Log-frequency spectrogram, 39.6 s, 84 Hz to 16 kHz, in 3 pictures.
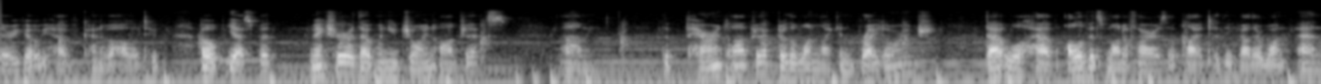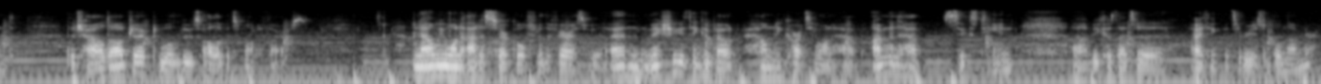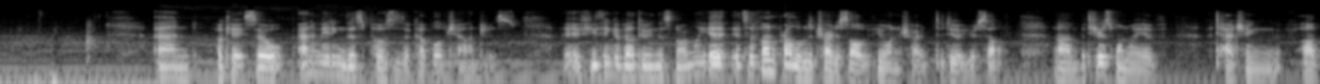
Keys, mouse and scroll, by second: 0.2 shift+click, 1.0 ctrl+j, 1.4-2.0 middle drag, 2.0 Tab, 2.3 Tab, 2.7 ctrl+z, 2.9 ctrl+z, 3.1 ctrl+z, 4.1-4.9 right drag, 4.9 Tab, 5.4 Tab, 5.6 Tab, 5.9 Tab, 6.4 click, 6.5 Tab, 6.6 click, 7.2 click, 7.4 Tab, 7.6 Tab, 7.7 shift+drag, 8.2 ctrl+j, 8.6 shift+click, 9.2 ctrl+j, 9.6-11.3 middle drag, 11.6 scroll down 5, 12.1 KP_1, 12.7 KP_3, 12.9 a, 13.0 a, 14.3 r, 14.8 s, 15.9-18.1 drag, 20.8 Escape, 21.0 click, 21.3 click, 21.7 s, 22.6 drag, 23.0 s, 23.8 click, 24.3 r, 26.5 s, 27.2 click, 27.6-28.1 scroll up 2, 28.1 shift+a, 29.3-31.0 middle drag, 31.0-31.4 scroll up 4, 31.4-32.0 scroll down 2, 32.0 KP_3, 32.8 click, 33.4 shift+a, 35.9 s, 37.0-37.4 scroll up 1, 37.4 g, 39.5-39.6 scroll up 1.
